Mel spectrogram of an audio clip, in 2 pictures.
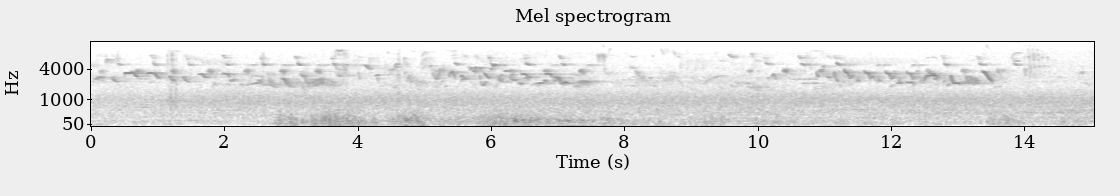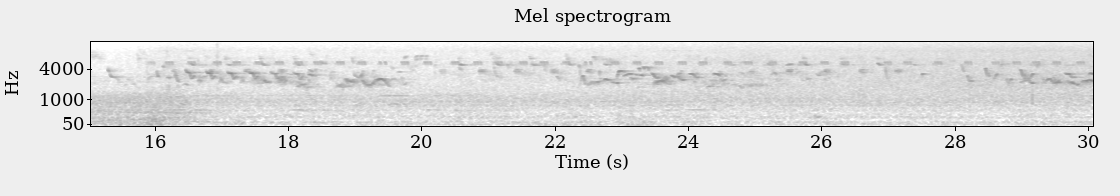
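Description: Faint outdoor birdsong: a songbird repeats a short phrase of quick, falling notes every few seconds. From about halfway in, a high, rapid ticking note runs on steadily beneath it.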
